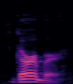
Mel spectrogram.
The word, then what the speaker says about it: Gerber: be Kaa ka ka Gerber I know how to say the last name like Gerber baby food all right turns 22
